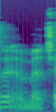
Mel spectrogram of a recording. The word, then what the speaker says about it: Ameche: So you got the Duke brothers, Ralph Bellamy and Don Ameche. How do you say it? Ameche. – Don Ameche, yeah.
